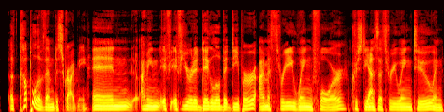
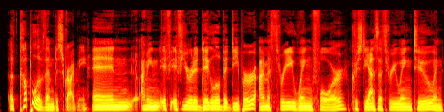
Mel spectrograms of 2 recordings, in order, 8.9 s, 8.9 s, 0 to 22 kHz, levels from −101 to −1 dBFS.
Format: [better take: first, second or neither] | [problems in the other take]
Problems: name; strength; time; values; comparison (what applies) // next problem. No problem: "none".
neither | none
